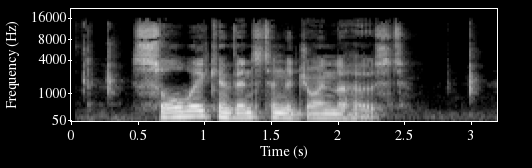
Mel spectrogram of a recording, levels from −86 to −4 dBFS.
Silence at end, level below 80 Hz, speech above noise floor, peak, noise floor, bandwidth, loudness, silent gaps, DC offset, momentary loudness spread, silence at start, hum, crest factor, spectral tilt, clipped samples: 0.2 s; -58 dBFS; 21 dB; -4 dBFS; -40 dBFS; 16 kHz; -20 LUFS; none; under 0.1%; 19 LU; 0.25 s; none; 16 dB; -4.5 dB/octave; under 0.1%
